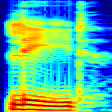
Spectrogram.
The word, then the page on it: lead: British English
